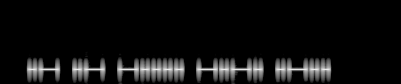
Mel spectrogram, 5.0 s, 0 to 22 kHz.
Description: Morse code, heard as a keyed tone, about 17 wpm, 700 Hz. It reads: AA6CL
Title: USA Call Signs - 5 Characters - Repeated 2x - 17wpm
